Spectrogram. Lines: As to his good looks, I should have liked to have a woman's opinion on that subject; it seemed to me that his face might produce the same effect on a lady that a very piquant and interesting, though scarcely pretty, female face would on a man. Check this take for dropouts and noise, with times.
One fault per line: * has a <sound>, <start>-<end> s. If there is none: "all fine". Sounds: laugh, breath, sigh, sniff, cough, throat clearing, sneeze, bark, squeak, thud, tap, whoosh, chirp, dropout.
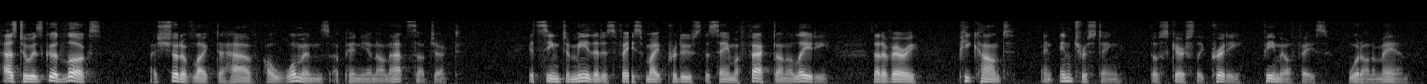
* has a dropout, 6.3-6.3 s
